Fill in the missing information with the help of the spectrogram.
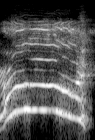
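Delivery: a very high, loud startled "Oh!"; mock gasp of surprise. Bees seeing the sugar water, squealing high in delight. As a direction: squeal it like an amazed bee. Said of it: "You're probably going".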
